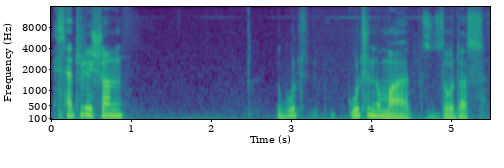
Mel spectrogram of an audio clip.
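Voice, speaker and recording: A man's voice: sits high, very animated, slow, no echo. A man hosting a casual game review podcast, rambling and often tripping over his words and correcting himself. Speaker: podcast host.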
